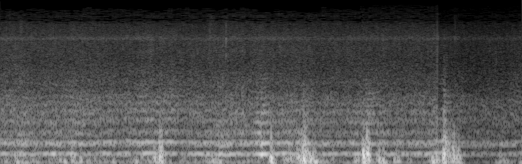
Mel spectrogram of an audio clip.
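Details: At Bourneside, bumblebees and honeybees fill the air with a constant droning hum; several louder passes stand out around the middle, then the buzz eases slightly at the close.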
